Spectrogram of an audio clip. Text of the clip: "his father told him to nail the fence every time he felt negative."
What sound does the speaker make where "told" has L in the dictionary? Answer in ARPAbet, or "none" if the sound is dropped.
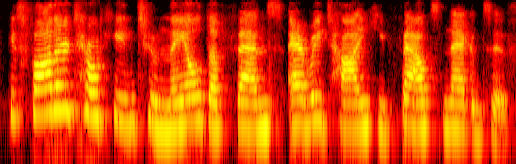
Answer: none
